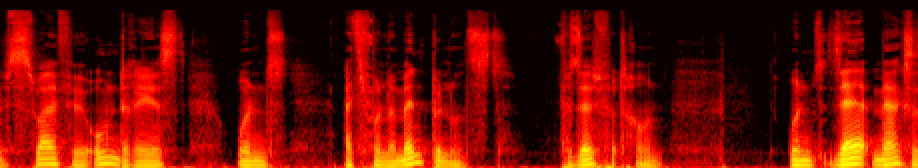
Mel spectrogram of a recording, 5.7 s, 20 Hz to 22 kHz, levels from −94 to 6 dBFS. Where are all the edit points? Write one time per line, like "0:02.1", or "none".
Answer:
none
